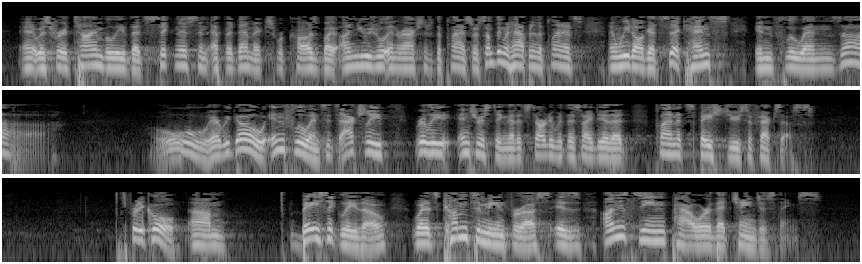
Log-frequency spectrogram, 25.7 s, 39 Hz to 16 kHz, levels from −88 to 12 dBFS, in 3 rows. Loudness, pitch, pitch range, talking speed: -20 LUFS, 145 Hz, 130-175 Hz, 170 wpm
